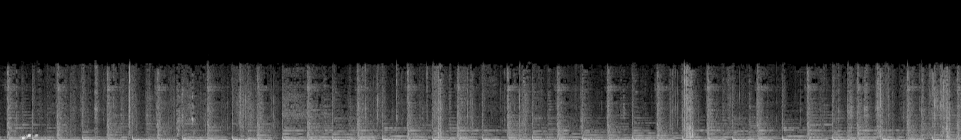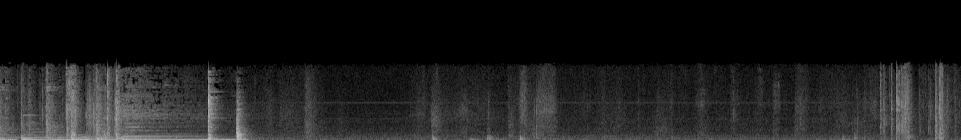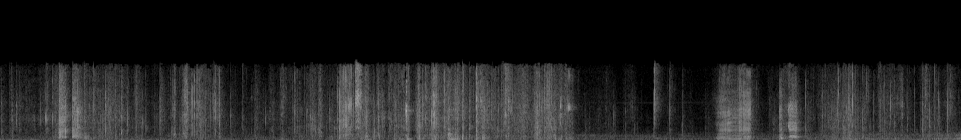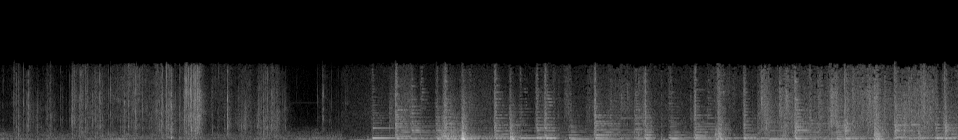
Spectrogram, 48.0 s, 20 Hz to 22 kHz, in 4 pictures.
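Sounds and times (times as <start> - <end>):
packaging crinkling and tearing: 0.8 - 3.5, 4.5 - 6.7, 8.4 - 8.8, 10.4 - 13.6, 22.8 - 40.4, 45.5 - 48.0.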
